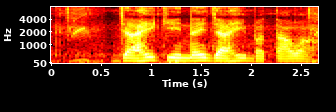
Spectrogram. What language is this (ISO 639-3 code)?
hne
